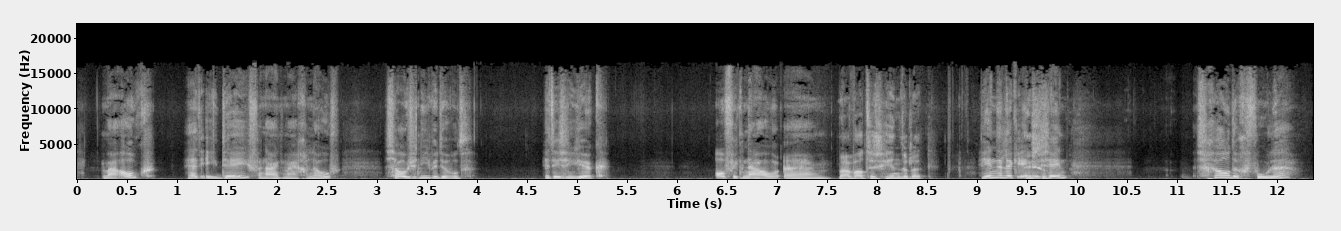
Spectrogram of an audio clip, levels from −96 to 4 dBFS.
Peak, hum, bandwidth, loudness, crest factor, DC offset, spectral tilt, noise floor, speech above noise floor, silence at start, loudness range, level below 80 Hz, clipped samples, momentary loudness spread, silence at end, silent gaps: -4 dBFS; none; 16.5 kHz; -16 LUFS; 14 dB; under 0.1%; -4 dB/octave; -51 dBFS; 35 dB; 0 s; 3 LU; -38 dBFS; under 0.1%; 9 LU; 0.15 s; none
